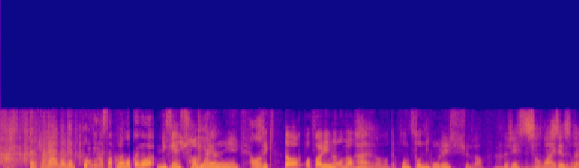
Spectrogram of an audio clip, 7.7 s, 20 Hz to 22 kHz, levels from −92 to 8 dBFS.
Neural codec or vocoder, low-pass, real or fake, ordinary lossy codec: codec, 16 kHz, 1 kbps, FunCodec, trained on Chinese and English, 50 frames a second; none; fake; none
